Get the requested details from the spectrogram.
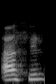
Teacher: se sitúa la sílaba tónica en la penúltima posición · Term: palabra grave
